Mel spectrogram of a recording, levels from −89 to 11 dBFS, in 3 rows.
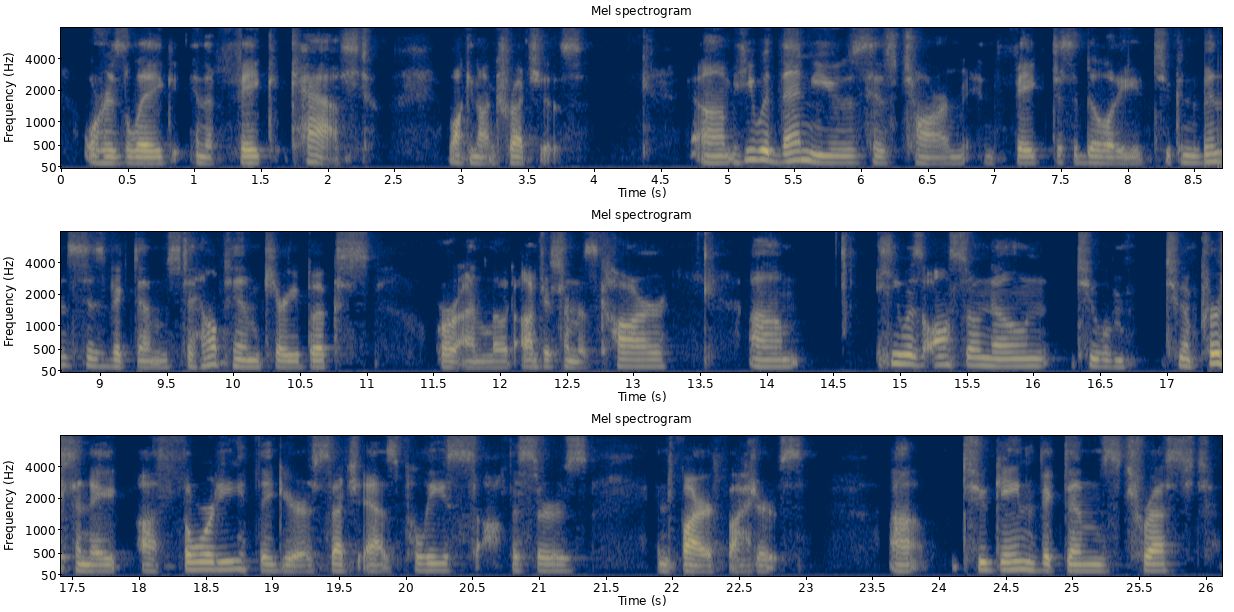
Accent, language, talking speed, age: American, English, 130 wpm, 30-49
